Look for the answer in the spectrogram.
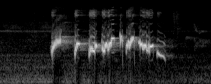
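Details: Red-whiskered bulbul singing in the morning: a single lively phrase of seven or eight quick, clear, slurred whistled notes, ending on a falling note, over quiet background.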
